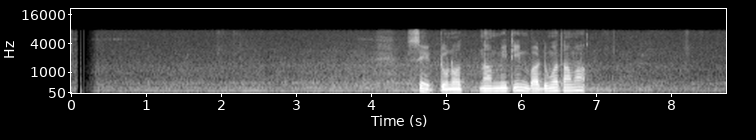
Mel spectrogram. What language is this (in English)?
Sinhala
